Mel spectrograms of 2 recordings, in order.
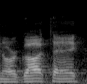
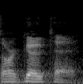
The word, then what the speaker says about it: Argote: It's some people's been saying Argote, but the family, it's Argote, is how they pronounce the last name.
